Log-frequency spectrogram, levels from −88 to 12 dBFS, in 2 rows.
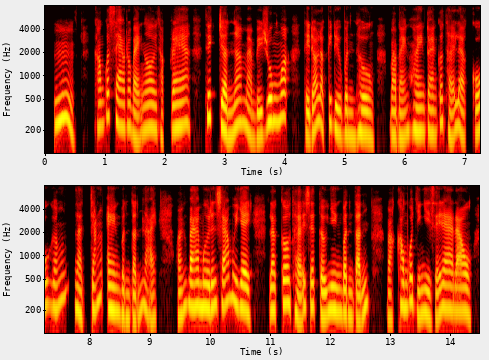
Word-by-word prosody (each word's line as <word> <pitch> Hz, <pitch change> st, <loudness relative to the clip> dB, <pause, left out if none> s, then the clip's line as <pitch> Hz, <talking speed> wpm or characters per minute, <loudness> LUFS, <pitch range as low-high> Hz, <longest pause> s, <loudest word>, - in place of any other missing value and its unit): Ừm, 260 Hz, -1 st, +2 dB, 0.3 s
không 225 Hz, +1 st, -3 dB
có 300 Hz, -, -1 dB
sao 245 Hz, -8 st, 0 dB
đâu, 220 Hz, 0 st, -3 dB
bạn 160 Hz, +2 st, -1 dB
ơi. 215 Hz, -1 st, +1 dB
Thật -, -, -9 dB
ra, 225 Hz, +3 st, +1 dB, 0.3 s
thuyết 290 Hz, 0 st, +3 dB
trình 195 Hz, -6 st, +5 dB
á 235 Hz, +3 st, +1 dB
mà 220 Hz, -8 st, -2 dB
bị 165 Hz, +2 st, -2 dB
run 255 Hz, +6 st, +5 dB
á 300 Hz, -, +3 dB, 0.3 s
thì 170 Hz, -, +1 dB
đó 195 Hz, +7 st, 0 dB
là 250 Hz, -, 0 dB
cái 250 Hz, +4 st, -5 dB
điều 195 Hz, -5 st, 0 dB
bình 170 Hz, -2 st, -2 dB
thường 180 Hz, -3 st, +1 dB, 0.3 s
và 175 Hz, -1 st, 0 dB
bạn 170 Hz, +2 st, -3 dB
hoàn 195 Hz, -1 st, -1 dB
toàn 185 Hz, -2 st, -2 dB
có 250 Hz, -, -3 dB
thể 185 Hz, -7 st, -4 dB
là 185 Hz, -7 st, 0 dB
cố 195 Hz, +4 st, +1 dB
gắng 230 Hz, +5 st, -3 dB
là 195 Hz, -4 st, 0 dB
trấn 220 Hz, +7 st, -2 dB
an, 205 Hz, -2 st, +3 dB
bình 175 Hz, -3 st, -2 dB
tĩnh 165 Hz, +6 st, -2 dB
lại 160 Hz, -8 st, -3 dB, 0.3 s
khoảng 185 Hz, +7 st, -3 dB
30 225 Hz, -1 st, +4 dB
đến 225 Hz, +2 st, +2 dB
60 245 Hz, +2 st, +1 dB
giây 205 Hz, -3 st, +6 dB, 0.3 s
là 200 Hz, 0 st, +2 dB
cơ 245 Hz, +5 st, +3 dB
thể 155 Hz, -6 st, +1 dB
sẽ 225 Hz, 0 st, -1 dB
tự 180 Hz, -6 st, +2 dB
nhiên 195 Hz, 0 st, +2 dB
bình 180 Hz, -2 st, +1 dB
tĩnh 160 Hz, +8 st, +3 dB, 0.3 s
và 165 Hz, -2 st, -4 dB
không 225 Hz, -1 st, 0 dB
có 260 Hz, -, +3 dB
chuyện 180 Hz, +1 st, -2 dB
gì 180 Hz, -2 st, +1 dB
xảy 175 Hz, +5 st, -1 dB
ra 210 Hz, -2 st, +3 dB
đâu. 195 Hz, -2 st, +3 dB
205 Hz, 245 wpm, -22 LUFS, 180-230 Hz, 0.3 s, giây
